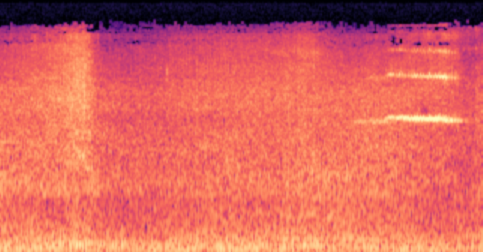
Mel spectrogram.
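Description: A motorbike passes close by.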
